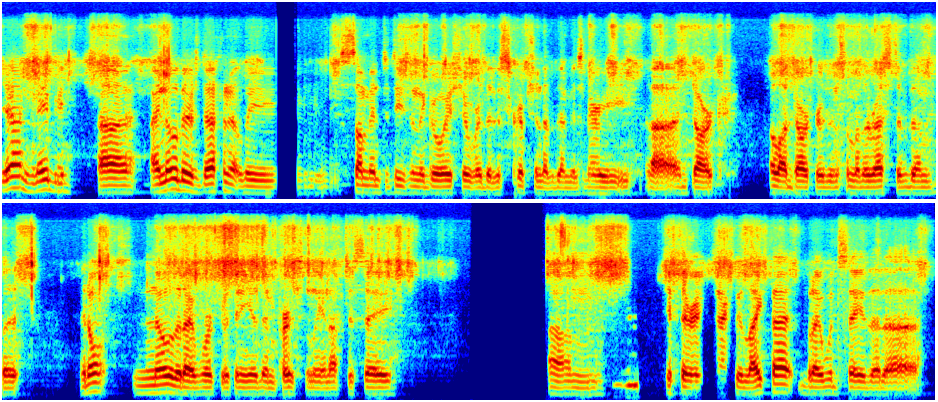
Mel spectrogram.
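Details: Adult male speaker; no speech disorder.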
